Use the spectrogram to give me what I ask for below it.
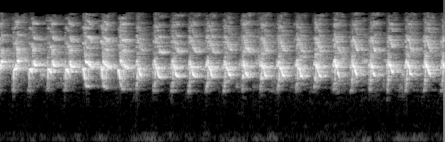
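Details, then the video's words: Male fighter lovebird used as a lure to set other lovebirds chattering (ngekek): a fast, harsh, buzzy chatter of rapid notes, about four to five per second, running steadily through the clip with no other sounds. "pancingan lovebird jantan fighter"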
